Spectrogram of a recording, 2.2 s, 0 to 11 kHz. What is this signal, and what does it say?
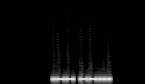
Morse code, heard as a keyed tone, about 36 wpm, 700 Hz. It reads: W7
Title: USA Call Sign Prefixes - 35wpm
